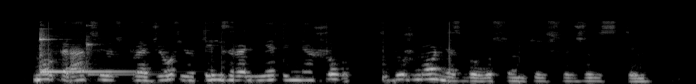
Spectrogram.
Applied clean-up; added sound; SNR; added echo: classical method spectral subtraction.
